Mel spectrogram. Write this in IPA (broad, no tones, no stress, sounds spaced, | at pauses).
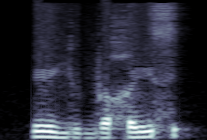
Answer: e j ʉ b ɵ χ i s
